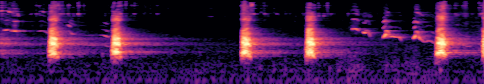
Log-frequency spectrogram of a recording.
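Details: Dog barking in loud single barks about a second apart, with thin squeaky whining notes between the later barks.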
